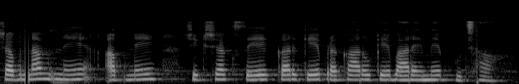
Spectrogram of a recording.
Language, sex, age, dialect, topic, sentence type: Hindi, female, 46-50, Hindustani Malvi Khadi Boli, banking, statement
